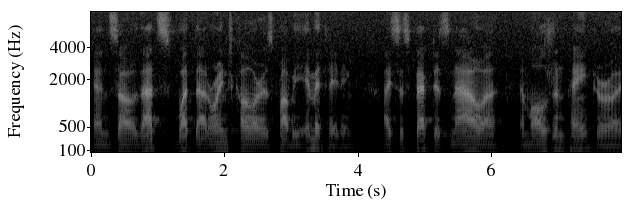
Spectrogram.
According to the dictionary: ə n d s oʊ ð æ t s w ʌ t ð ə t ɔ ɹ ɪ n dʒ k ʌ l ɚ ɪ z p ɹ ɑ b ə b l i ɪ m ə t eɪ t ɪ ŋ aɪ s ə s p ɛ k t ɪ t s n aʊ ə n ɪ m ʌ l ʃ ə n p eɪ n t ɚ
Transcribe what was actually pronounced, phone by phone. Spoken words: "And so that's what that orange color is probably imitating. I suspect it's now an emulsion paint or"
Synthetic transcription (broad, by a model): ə n s oʊ ð æ t s w ʌ t ð ə t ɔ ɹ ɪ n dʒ k ʌ l ɚ ɪ z p ɹ ɑ b ə b l i ɪ m ə t eɪ t ɪ ŋ aɪ s ə s p ɛ k t ɪ t s n aʊ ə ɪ m ʌ l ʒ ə n p eɪ n t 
